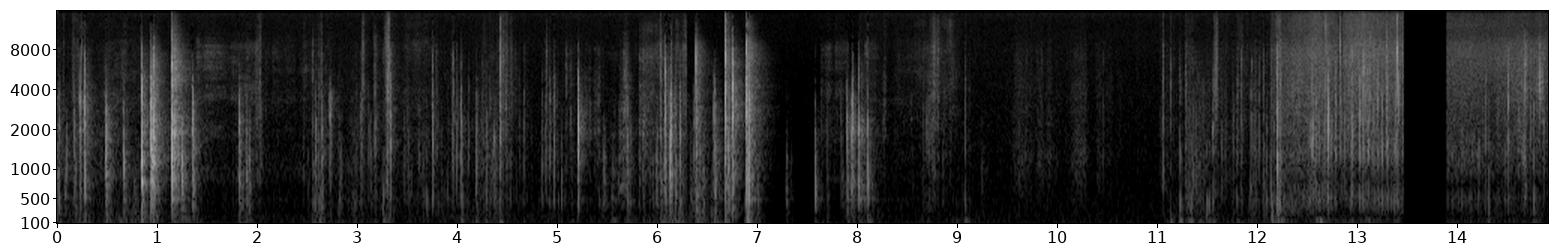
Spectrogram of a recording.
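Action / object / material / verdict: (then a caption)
scrape / thick paper magazine / paper / none. Long-nailed fingers turn the pages of an open, thick-paper lifestyle magazine and press them flat, producing bright, crisp crinkles and sharp paper crackles in quick bursts. After a near-silent pause, a denser rustling swell builds before a brief cut to silence, then soft crinkling resumes.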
